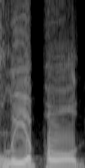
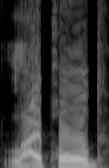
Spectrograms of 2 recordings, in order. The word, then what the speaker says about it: Leipold: is that is that coach uh no Lance Leopold that's not what I call him that's not actually how you say his name it's Lance leipold but it's not really spelled that way but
